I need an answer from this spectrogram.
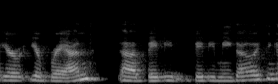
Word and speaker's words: Babymigo: your your website your your brand uh baby baby Amigo I think it's called I don't know if I'm pronouncing it right yes yes so just tell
